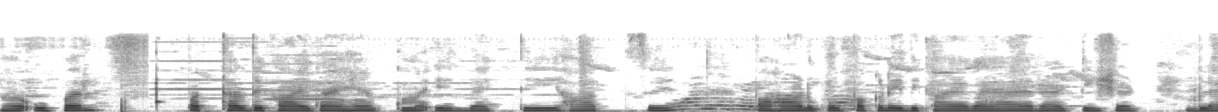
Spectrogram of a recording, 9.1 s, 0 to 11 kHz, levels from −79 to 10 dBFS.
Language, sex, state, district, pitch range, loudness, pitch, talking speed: Hindi, female, Chhattisgarh, Bilaspur, 200-215 Hz, -18 LUFS, 205 Hz, 125 wpm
